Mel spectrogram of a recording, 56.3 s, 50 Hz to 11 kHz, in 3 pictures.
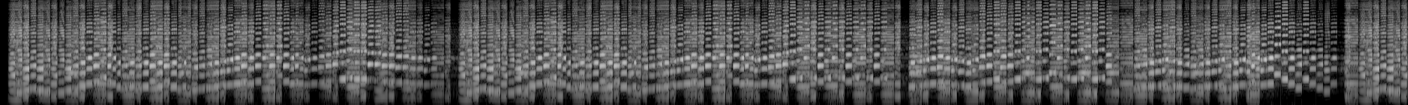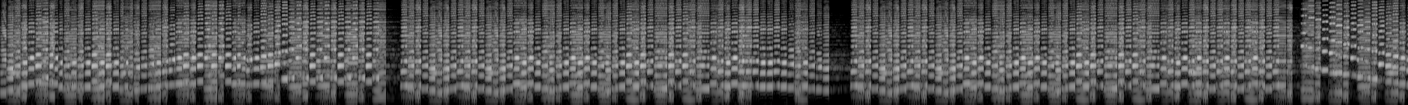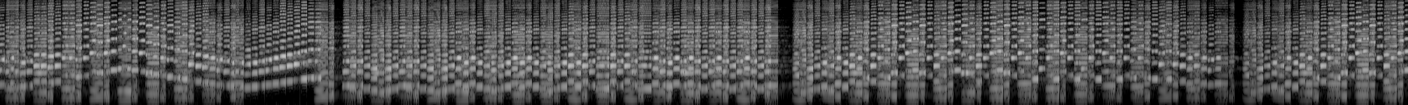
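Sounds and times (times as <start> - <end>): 
Paolo Soprani accordion playing with high flute register: 0.0 - 56.3.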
